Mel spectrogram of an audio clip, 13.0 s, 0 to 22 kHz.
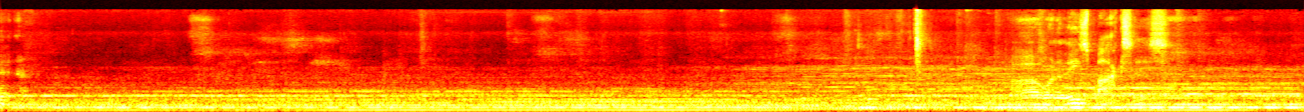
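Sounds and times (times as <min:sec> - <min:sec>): ambient music drone: 0:00.0 - 0:13.0.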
